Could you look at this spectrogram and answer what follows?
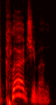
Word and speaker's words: clergyman: There was that he was at this moment disguised as a clergyman. Clergy cler. That vowel sound is one you'll find in words such as bird church word clergy clergyman.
